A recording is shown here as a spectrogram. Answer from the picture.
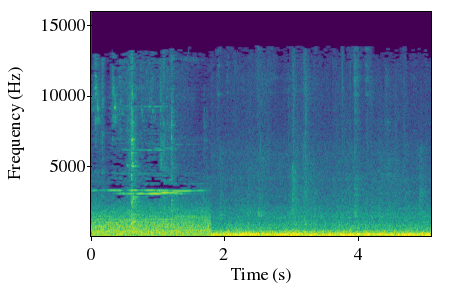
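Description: Steady hum of a commuter train standing at a platform; about two seconds in it changes abruptly to the low rumble of riding inside a moving commuter rail coach, wheels running on the track.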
